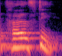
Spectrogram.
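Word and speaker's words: thirsty: ही was very थर्स्टी, थर्स्टी यानी होता है प्यासा, थर्स्टी, यहाँ पर आर लगभग साइलेंट है।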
